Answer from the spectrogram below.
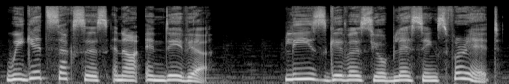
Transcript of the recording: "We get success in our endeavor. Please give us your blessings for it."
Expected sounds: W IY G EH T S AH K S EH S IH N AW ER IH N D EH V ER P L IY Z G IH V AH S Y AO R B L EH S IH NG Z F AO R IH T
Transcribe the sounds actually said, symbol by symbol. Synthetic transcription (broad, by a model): W IY G EH T S AH K S EH S IH N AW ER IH N D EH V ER P L IY Z G IH V AH S Y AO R B L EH S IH NG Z F AO R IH T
